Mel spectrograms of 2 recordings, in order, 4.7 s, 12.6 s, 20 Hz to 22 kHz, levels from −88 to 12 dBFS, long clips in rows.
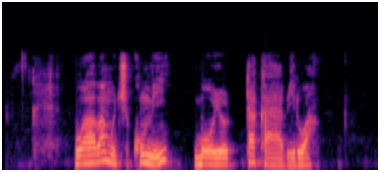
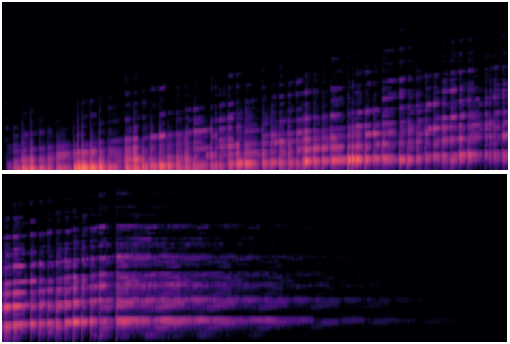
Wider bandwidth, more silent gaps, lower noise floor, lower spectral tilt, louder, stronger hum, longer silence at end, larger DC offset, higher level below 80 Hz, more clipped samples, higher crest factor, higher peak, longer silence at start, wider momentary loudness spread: second, 7.4 kHz vs 8.8 kHz; neither; second, -56 dBFS vs under -90 dBFS; about the same, -7 dB/octave vs -7 dB/octave; first, -15 LUFS vs -34 LUFS; neither; second, 0.8 s vs 2.9 s; neither; second, -50 dBFS vs -38 dBFS; neither; second, 16 dB vs 22 dB; first, 0 dBFS vs -12 dBFS; first, 0.55 s vs 0.05 s; about the same, 14 LU vs 14 LU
